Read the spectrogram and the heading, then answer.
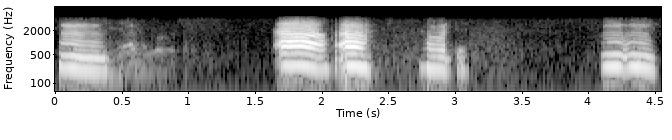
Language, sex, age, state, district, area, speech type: Assamese, female, 45-60, Assam, Goalpara, urban, conversation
